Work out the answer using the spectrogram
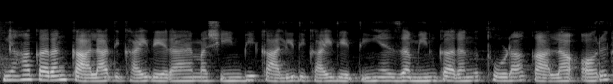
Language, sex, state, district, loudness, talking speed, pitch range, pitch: Hindi, female, Chhattisgarh, Kabirdham, -21 LUFS, 205 wpm, 165-185 Hz, 170 Hz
